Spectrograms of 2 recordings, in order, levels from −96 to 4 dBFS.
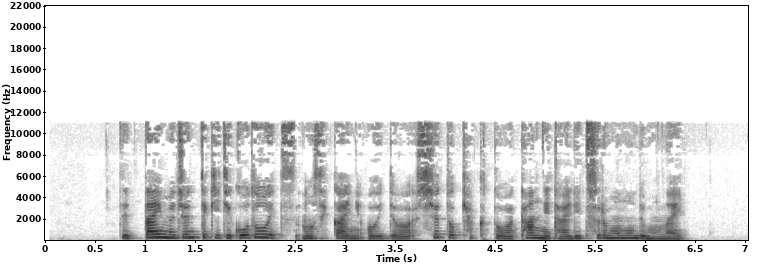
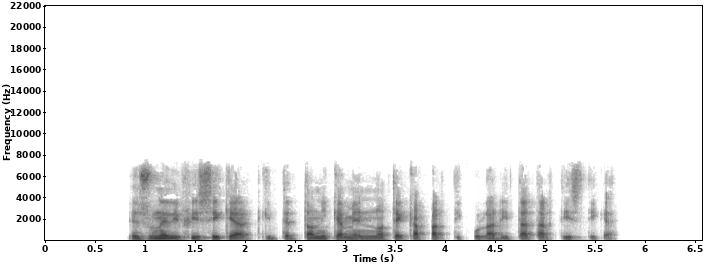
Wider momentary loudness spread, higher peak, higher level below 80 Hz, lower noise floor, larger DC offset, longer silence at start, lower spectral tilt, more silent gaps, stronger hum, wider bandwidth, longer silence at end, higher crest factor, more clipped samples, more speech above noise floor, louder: second, 10 LU vs 14 LU; first, -2 dBFS vs -8 dBFS; about the same, -62 dBFS vs -62 dBFS; second, -71 dBFS vs under -90 dBFS; neither; about the same, 0.75 s vs 0.85 s; second, -3.5 dB/octave vs -5 dB/octave; neither; neither; first, 11.5 kHz vs 7.6 kHz; second, 0.65 s vs 0.9 s; about the same, 22 dB vs 22 dB; neither; second, 48 dB vs over 61 dB; first, -23 LUFS vs -29 LUFS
